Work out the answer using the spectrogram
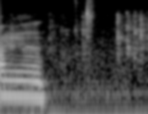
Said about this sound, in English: I hear you clicking on your computer. Typewriter.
